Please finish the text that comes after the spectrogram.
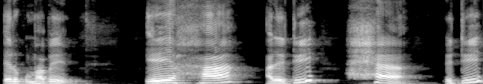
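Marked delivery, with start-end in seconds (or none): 1.5-2.2 হা with air pushed out first; breathy ha demo. Shown as a demonstration. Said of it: "প্রথমে বাতাস বের করছি". 3.6-3.9 হা said with a push of breath; a firm breathy হা; Arabic ha sound. Shown as a demonstration. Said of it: "শুধু হা".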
